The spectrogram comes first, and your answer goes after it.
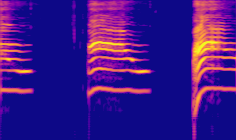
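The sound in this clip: A cat meows from below a balcony on a summer day: three clear, tonal meows with short silent gaps between them, the last cut off at the end.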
